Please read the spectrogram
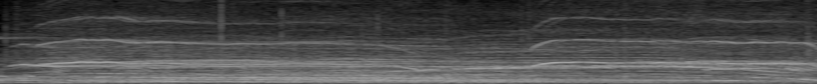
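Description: A large crowd whistling and booing: many long, high whistles held and gliding over a mass of voices, a jeer at the speaker's naming of political opponents.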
